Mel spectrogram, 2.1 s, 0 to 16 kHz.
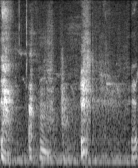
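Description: JoJo, a 14-year-old pet dog, lets out several short whimpers and yips in quick bursts, close and fairly quiet over a faint background hum.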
